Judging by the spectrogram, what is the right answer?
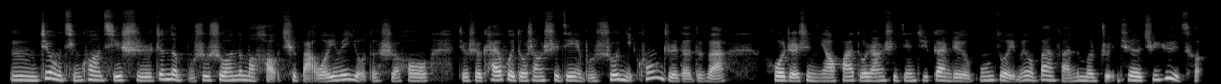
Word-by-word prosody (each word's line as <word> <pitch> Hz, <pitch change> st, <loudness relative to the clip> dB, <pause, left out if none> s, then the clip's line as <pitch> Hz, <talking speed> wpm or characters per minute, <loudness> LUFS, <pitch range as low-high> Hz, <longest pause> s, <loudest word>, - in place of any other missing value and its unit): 嗯， 195 Hz, -2 st, +1 dB
这 285 Hz, -, +3 dB
种 240 Hz, -6 st, +4 dB
情 190 Hz, -2 st, -4 dB
况 200 Hz, 0 st, 0 dB
其 190 Hz, -1 st, +3 dB
实 180 Hz, -2 st, 0 dB
真 230 Hz, +6 st, +2 dB
的 225 Hz, -2 st, +4 dB
不 200 Hz, -, -11 dB
是 195 Hz, -, 0 dB
说 190 Hz, 0 st, +1 dB
那 210 Hz, +1 st, 0 dB
么 195 Hz, -3 st, +1 dB
好 175 Hz, -, -2 dB
去 190 Hz, -, -4 dB
把 -, -, -1 dB
握， 145 Hz, +3 st, +2 dB
因 190 Hz, -, +4 dB
为 220 Hz, +2 st, +4 dB
有 215 Hz, -, 0 dB
时 165 Hz, -1 st, -4 dB
候 165 Hz, 0 st, -1 dB, 0.3 s
就 170 Hz, -, -2 dB
是 170 Hz, -1 st, +1 dB
开 200 Hz, +4 st, +4 dB
会 205 Hz, -, +4 dB
多 180 Hz, -, +2 dB
长 185 Hz, 0 st, -2 dB
时 195 Hz, +1 st, -1 dB
间， 185 Hz, +2 st, +3 dB
也 180 Hz, -, 0 dB
不 150 Hz, 0 st, -7 dB
是 155 Hz, -, -11 dB
说 225 Hz, 0 st, +5 dB
你 210 Hz, -5 st, -1 dB
控 285 Hz, +2 st, -2 dB
制 160 Hz, -, 0 dB
的， 130 Hz, -, -2 dB
对 150 Hz, +3 st, -8 dB
吧？ 150 Hz, -, 0 dB, 0.3 s
或 190 Hz, -2 st, +4 dB
者 170 Hz, -3 st, +3 dB
是 165 Hz, +3 st, -3 dB
你 165 Hz, -2 st, -7 dB
要 160 Hz, -1 st, -1 dB
花 180 Hz, +3 st, 0 dB
多 175 Hz, -2 st, 0 dB
长 175 Hz, +1 st, 0 dB
时 185 Hz, 0 st, -6 dB
间 170 Hz, 0 st, -4 dB
去 180 Hz, 0 st, -7 dB
干 185 Hz, -2 st, +2 dB
这 160 Hz, -, +1 dB
个 145 Hz, -, -1 dB
工 190 Hz, +2 st, -5 dB
作， 195 Hz, -3 st, +2 dB
也 -, -, -1 dB
没 185 Hz, -, -5 dB
有 200 Hz, -2 st, 0 dB
办 200 Hz, +2 st, -1 dB
法 150 Hz, -6 st, -4 dB
那 175 Hz, +5 st, -6 dB
么 170 Hz, -2 st, -1 dB
准 165 Hz, -, -4 dB
确 205 Hz, -1 st, +2 dB
地 -, -, +5 dB
去 190 Hz, +5 st, -6 dB
预 290 Hz, +6 st, +2 dB
测。 -, -, -10 dB
185 Hz, 345 characters per minute, -23 LUFS, 170-200 Hz, 0.3 s, 说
